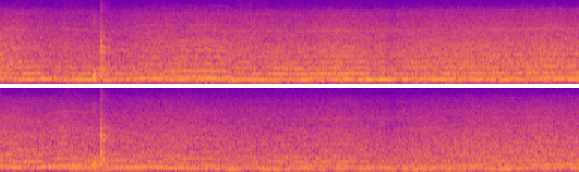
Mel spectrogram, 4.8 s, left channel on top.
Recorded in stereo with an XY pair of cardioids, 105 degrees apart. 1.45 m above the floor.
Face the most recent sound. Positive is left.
turn(degrees=-35)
